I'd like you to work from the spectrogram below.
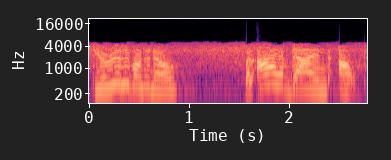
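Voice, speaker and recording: A woman's voice: high-pitched, brisk, close to an everyday voice. A woman playing a temperamental, lovesick young opera diva with dramatic, emotional 1930s radio acting. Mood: angry, defiant. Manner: dramatic, emotional, breathlessly repeating words. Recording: muffled, noisy 1930s radio broadcast.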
